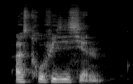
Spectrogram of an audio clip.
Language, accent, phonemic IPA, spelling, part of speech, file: French, France, /as.tʁo.fi.zi.sjɛn/, astrophysicienne, noun, LL-Q150 (fra)-astrophysicienne.wav
- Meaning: female equivalent of astrophysicien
